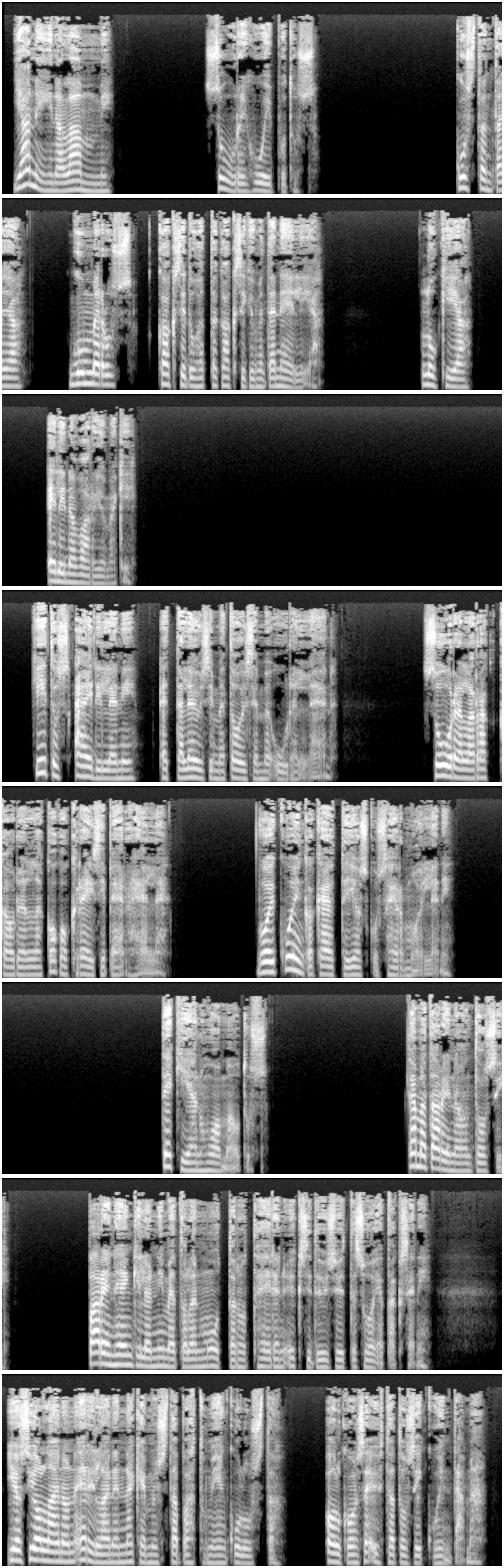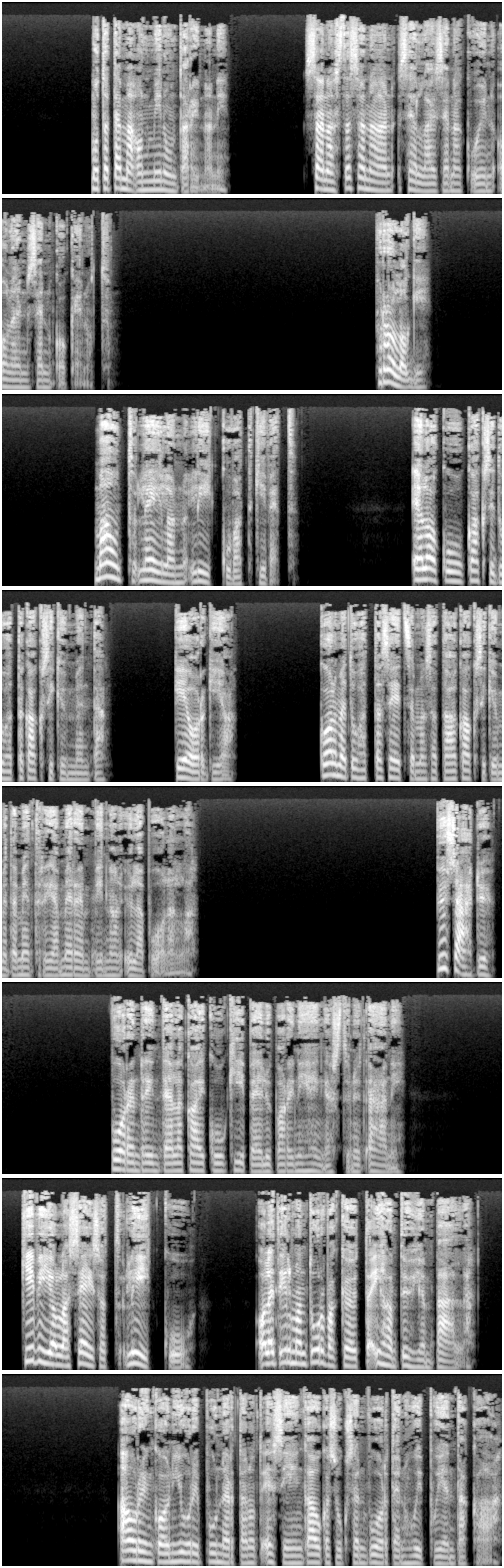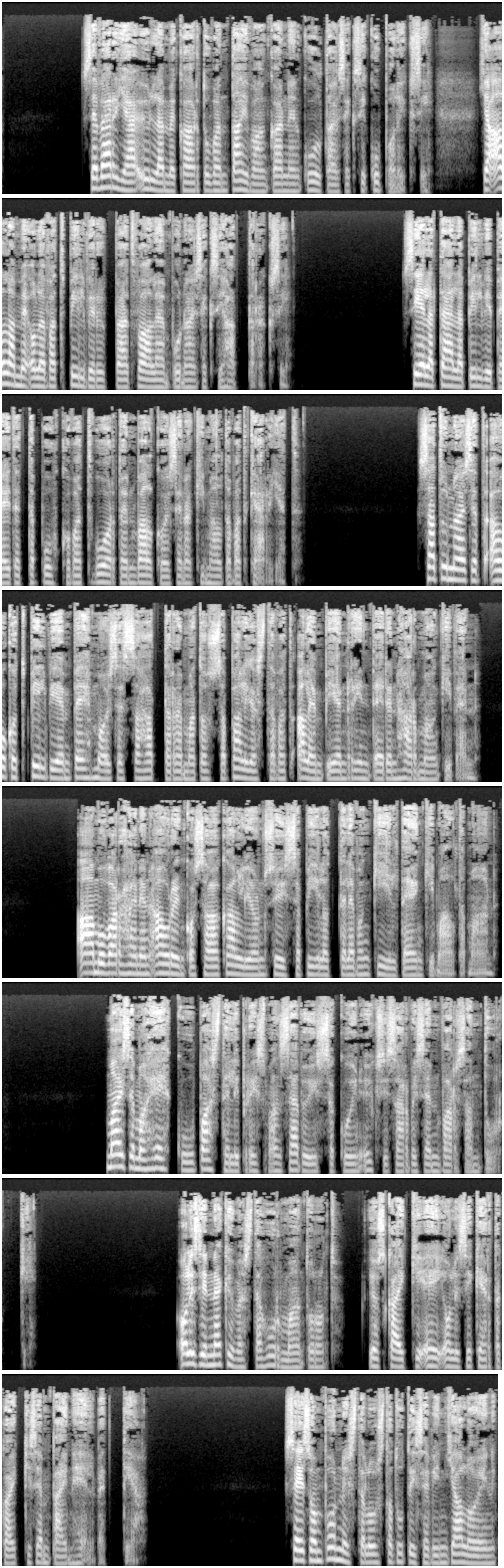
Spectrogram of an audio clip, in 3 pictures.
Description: Suuri huiputus – Ljudbok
